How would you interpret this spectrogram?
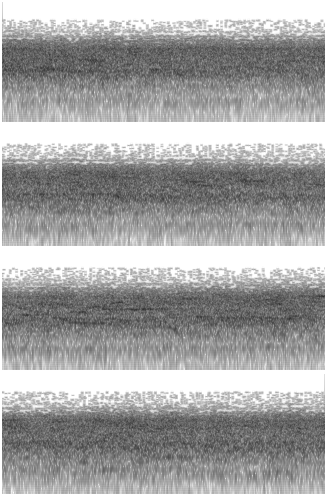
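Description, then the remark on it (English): A baseball stadium crowd at a Yankees game, as Colavito takes the mound to pitch, roars in a steady, unbroken wash of cheering and murmur, holding the same loudness for the whole stretch with no single voice standing out. “Listen to the crowd.”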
